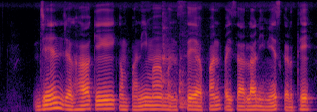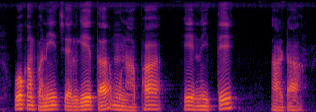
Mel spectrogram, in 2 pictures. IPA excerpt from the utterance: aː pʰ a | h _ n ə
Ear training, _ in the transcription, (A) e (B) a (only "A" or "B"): A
